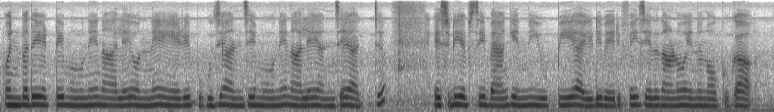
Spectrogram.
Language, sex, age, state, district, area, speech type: Malayalam, female, 18-30, Kerala, Kollam, rural, read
